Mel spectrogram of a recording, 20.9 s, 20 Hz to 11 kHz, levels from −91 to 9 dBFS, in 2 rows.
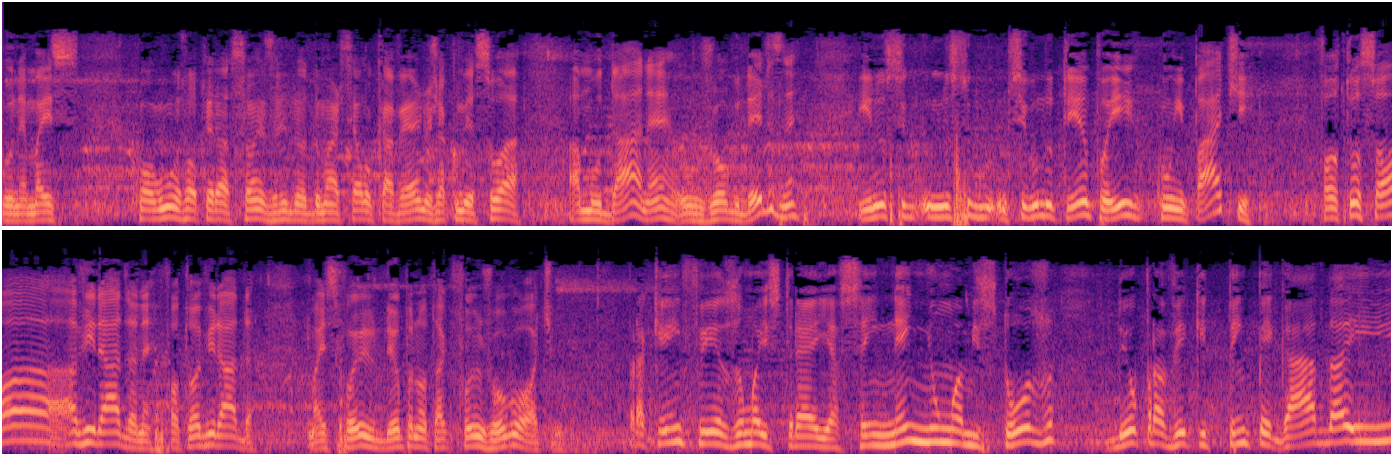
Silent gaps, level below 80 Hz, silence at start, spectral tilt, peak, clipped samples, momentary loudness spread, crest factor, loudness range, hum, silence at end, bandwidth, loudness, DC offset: none; -42 dBFS; 0 s; -6.5 dB/octave; 0 dBFS; under 0.1%; 9 LU; 12 dB; 2 LU; none; 0 s; 7.6 kHz; -12 LUFS; under 0.1%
